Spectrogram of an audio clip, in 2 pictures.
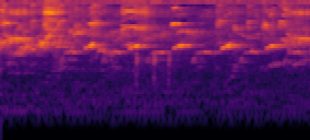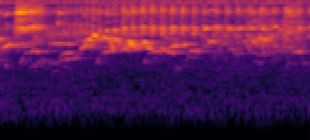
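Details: White-rumped shama singing a rapid, varied run of whistled and chattering phrases, with short notes and slurred trills repeated densely, set over a busy background of other bird voices.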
